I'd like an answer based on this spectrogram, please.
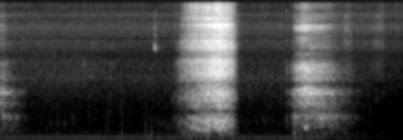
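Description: Two forceful sneezes in a row, the first with an indrawn breath before it, in a quiet room. Sneezing.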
